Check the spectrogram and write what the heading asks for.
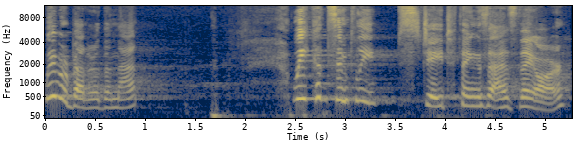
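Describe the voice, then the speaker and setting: Slow high-voiced woman preaching at a pulpit mic. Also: very animated, warm tone. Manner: measured and conversational, asking the congregation "right?". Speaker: minister. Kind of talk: sermon. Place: church sanctuary. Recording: long reverb of a church hall.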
